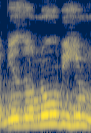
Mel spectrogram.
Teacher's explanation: نون میں واو مدہ ہے ایک الف کے برابر کھینچیں گے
